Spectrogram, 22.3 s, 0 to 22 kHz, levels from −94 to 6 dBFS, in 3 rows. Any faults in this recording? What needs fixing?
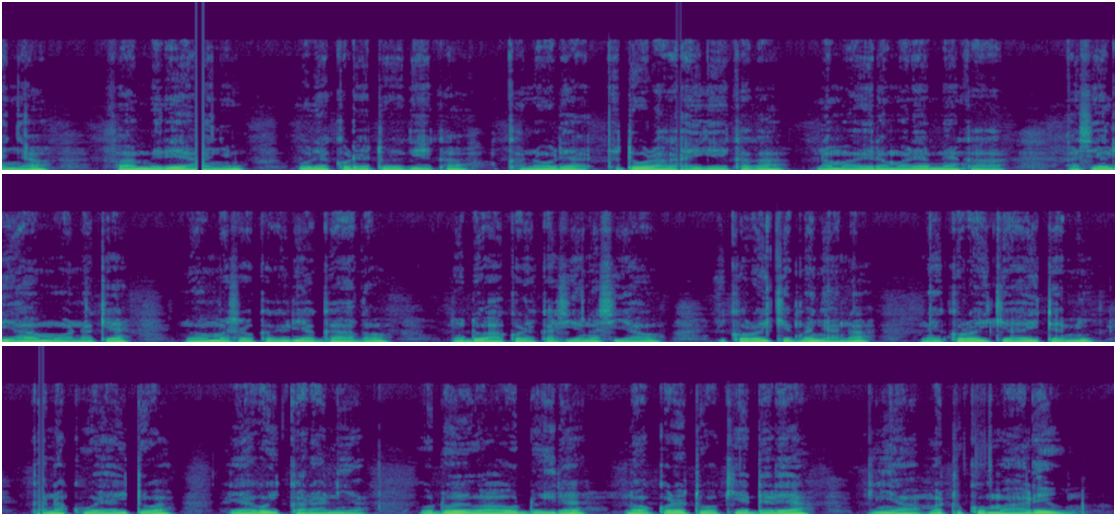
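Bluetooth dropouts at 1.30 to 1.36 s, 4.51 to 4.54 s and 15.10 to 15.13 s: the speech cuts to silence for about 46, 23 and 23 ms, then resumes further along, likely because wireless packets arrived late and were discarded. The lengths fit whole packets of roughly 23 ms going missing. To prevent this, record through a wired path or keep the Bluetooth link short and free of interference.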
